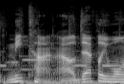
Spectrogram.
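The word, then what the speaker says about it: みかん: wrong all this time because we got the pitch accent wrong. But I think it's mikan, so it's high then low as opposed to low then high.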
